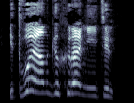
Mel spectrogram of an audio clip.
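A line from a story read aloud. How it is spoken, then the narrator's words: Shout into phone. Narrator (Russian): крикнула Юлька в трубку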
